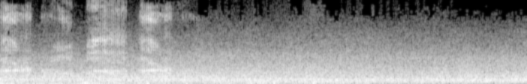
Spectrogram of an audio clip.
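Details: A Beach Stone-curlew on an eastern Australian beach near its nest with one egg gives three harsh, high, nasal notes in quick succession, after leaving the nest when approached. Steady surf roars throughout and continues alone after the calls.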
